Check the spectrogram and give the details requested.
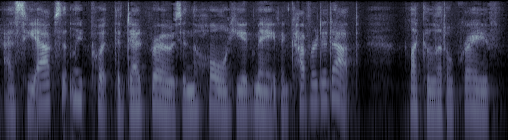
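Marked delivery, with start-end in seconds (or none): none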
